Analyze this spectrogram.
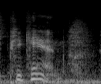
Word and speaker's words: pecan: to eat an entire pecan pie, then napped for several hours. It sounds wonderful. That one's pronounced pecan. Oh, it's pecan.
